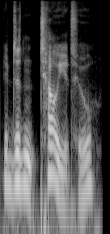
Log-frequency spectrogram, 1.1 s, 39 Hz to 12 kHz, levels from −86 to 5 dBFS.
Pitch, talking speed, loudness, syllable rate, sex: 110 Hz, 270 wpm, -18 LUFS, 5.4 syllables/s, male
